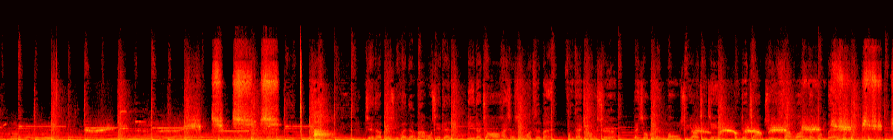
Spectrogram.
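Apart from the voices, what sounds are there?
person whistling a tune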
